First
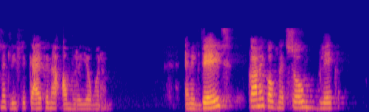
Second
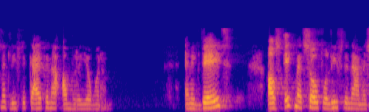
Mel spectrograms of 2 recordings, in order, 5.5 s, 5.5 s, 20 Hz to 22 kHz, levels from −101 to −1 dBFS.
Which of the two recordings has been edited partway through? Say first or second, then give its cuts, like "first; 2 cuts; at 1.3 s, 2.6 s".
first; 1 cut; at 3.7 s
